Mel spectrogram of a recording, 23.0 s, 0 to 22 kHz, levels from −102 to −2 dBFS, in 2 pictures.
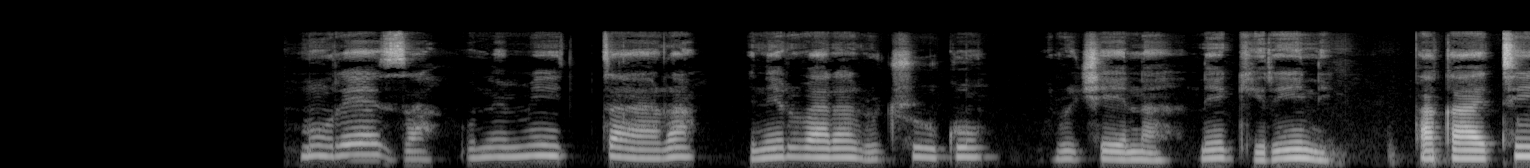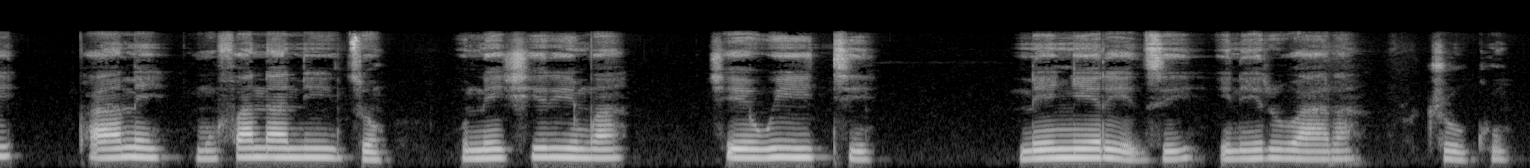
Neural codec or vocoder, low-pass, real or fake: none; 10.8 kHz; real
